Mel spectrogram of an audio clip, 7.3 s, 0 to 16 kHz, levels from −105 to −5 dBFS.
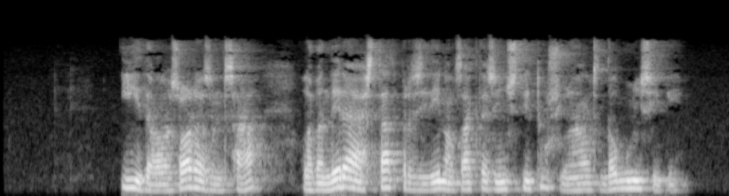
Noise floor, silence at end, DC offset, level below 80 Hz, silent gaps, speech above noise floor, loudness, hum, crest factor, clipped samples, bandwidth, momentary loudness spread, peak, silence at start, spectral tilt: -72 dBFS; 0.5 s; under 0.1%; -58 dBFS; none; 55 dB; -18 LUFS; none; 18 dB; under 0.1%; 7.8 kHz; 11 LU; -2 dBFS; 1.2 s; -5.5 dB/octave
